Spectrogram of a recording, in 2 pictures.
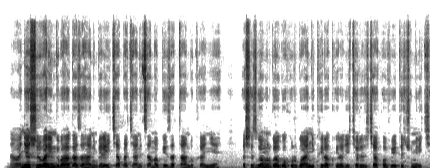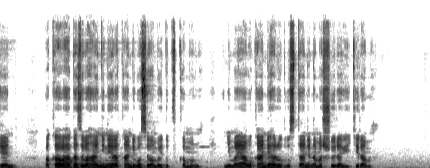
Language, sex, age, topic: Kinyarwanda, female, 25-35, education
